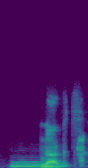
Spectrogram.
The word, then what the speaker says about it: knocked: Mm, Knock, knocked, knock. right. Es otro ejemplo, no golpeamos, no pronunciamos la E, solo golpeamos con la D.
